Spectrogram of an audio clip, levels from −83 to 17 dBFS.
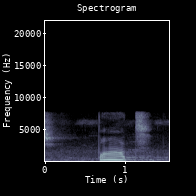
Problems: none marked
